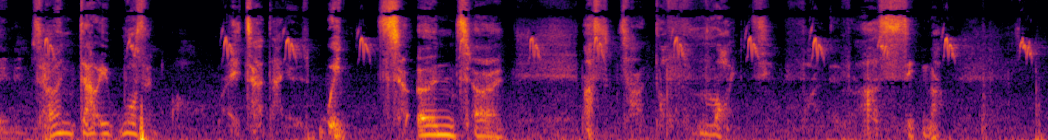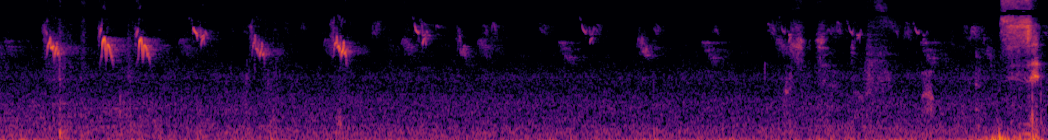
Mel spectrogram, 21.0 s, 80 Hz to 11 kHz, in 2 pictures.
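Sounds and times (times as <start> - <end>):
small birds chirping: 0.0 - 20.9.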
